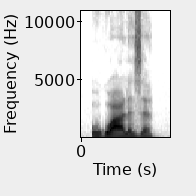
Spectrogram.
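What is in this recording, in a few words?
"uguales", Sardinian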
